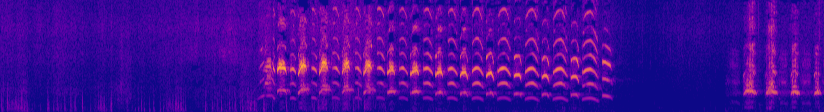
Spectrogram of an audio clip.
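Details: Alpacas squeaking in alarm at a fox in the field: footsteps and rustling first, then a fast, even burst of about fifteen piercing squeaky notes, a short pause, and another squeaky burst.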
